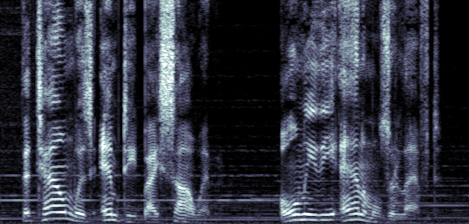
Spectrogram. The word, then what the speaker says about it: Samhain: Samhain. Yeah. Irish or ancient Irish words are sometimes pronounced totally different from what you actually think it is.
